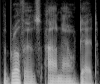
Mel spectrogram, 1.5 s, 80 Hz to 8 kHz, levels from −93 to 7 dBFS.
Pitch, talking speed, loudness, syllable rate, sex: 90 Hz, 200 wpm, -19 LUFS, 4.9 syllables/s, male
